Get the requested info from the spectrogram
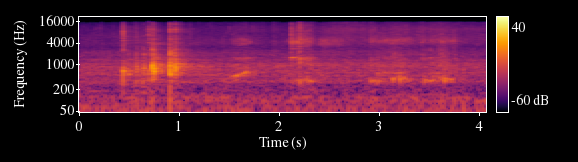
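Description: Metal spatula stirring eggplant pieces in a metal wok, clinking sharply against the pan a few times about half a second to one second in and again after two seconds, over a soft sizzle of the eggplant cooking.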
